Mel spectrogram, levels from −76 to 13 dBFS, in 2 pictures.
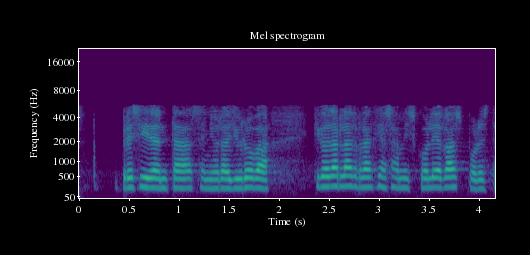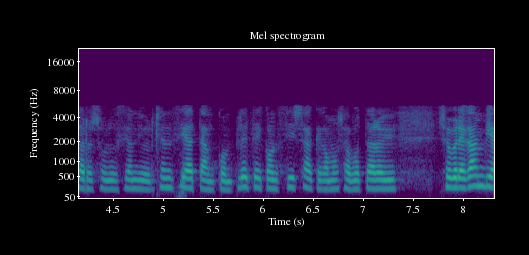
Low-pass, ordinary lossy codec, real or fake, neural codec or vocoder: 5.4 kHz; none; fake; codec, 16 kHz in and 24 kHz out, 1 kbps, XY-Tokenizer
